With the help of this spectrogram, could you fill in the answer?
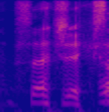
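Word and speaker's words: Šejić: Justice League Odyssey issue 2, Joshua Williamson and I was going to try to say it properly. Sejic. – Yeah. – Sejic's on art.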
